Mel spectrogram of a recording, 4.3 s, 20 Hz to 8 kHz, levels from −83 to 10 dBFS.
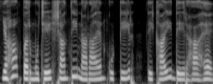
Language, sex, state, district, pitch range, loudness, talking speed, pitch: Hindi, female, Himachal Pradesh, Shimla, 205-235 Hz, -17 LUFS, 140 wpm, 220 Hz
